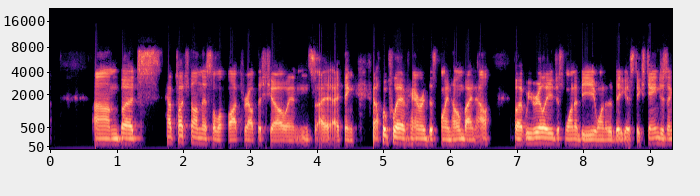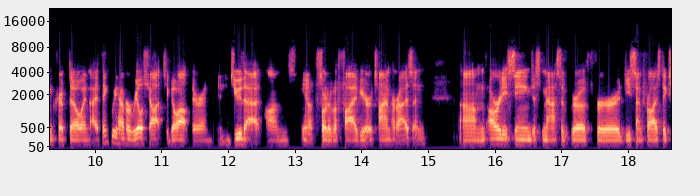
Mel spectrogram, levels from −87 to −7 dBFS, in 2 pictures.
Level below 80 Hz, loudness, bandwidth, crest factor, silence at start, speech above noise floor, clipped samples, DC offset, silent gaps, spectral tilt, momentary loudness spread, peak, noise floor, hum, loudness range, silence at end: -66 dBFS; -19 LUFS; 8.6 kHz; 16 dB; 0.65 s; 32 dB; under 0.1%; under 0.1%; none; -2.5 dB/octave; 8 LU; -2 dBFS; -51 dBFS; none; 2 LU; 0 s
